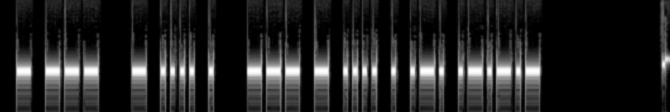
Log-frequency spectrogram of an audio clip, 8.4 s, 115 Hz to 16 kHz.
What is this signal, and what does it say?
Morse code, heard as a keyed tone, about 19 wpm, 700 Hz. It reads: TO THE OTHER.
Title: Sentences from Top 1300 Words 20wpm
